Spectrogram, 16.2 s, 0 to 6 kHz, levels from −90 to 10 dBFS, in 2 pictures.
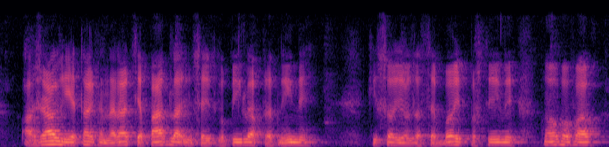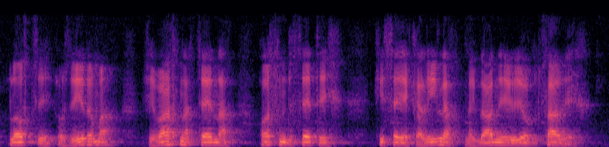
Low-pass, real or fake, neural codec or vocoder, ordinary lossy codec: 5.4 kHz; real; none; none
